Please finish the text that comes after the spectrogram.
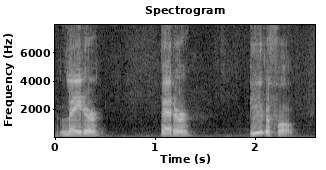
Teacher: the medial T becomes a soft d alright it not a complete d but it goes toward addy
